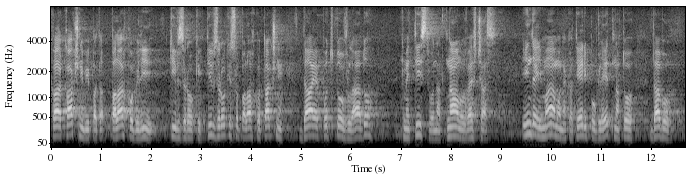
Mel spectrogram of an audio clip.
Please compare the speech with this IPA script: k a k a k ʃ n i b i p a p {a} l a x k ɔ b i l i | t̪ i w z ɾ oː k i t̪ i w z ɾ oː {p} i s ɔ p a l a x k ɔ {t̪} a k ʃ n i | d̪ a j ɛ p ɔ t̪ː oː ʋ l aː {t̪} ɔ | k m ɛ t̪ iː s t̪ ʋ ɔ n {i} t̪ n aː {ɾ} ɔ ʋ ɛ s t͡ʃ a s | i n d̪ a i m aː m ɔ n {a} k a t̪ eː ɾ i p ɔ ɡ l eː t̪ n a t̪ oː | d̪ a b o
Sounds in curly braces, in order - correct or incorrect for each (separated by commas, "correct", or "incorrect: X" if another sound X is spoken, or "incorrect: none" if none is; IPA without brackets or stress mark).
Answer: correct, incorrect: k, correct, incorrect: d̪, incorrect: a, incorrect: l, incorrect: ɛ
